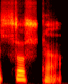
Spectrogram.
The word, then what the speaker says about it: স্রষ্টা: ভ্রমণ একই রকমভাবে স্রষ্টা কিন্তু উচ্চারণ করার সময় স্রষ্টা ক্রম উচ্চারণ করার সময় ক্রম এই যে বানানে অচ্চারণের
